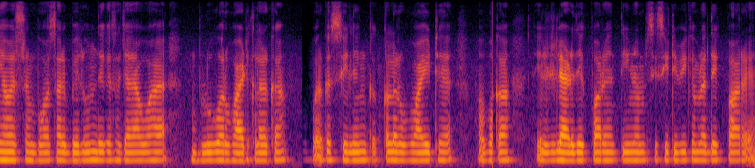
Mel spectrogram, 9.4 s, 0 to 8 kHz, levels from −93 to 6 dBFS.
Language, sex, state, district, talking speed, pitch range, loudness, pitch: Hindi, male, Punjab, Kapurthala, 195 wpm, 145-150 Hz, -21 LUFS, 145 Hz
